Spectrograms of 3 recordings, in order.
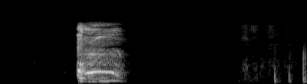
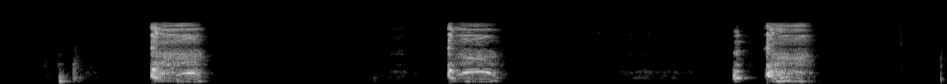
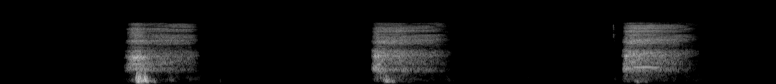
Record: {"cough_length": "3.1 s", "cough_amplitude": 29645, "cough_signal_mean_std_ratio": 0.3, "three_cough_length": "9.5 s", "three_cough_amplitude": 30512, "three_cough_signal_mean_std_ratio": 0.3, "exhalation_length": "7.8 s", "exhalation_amplitude": 17044, "exhalation_signal_mean_std_ratio": 0.35, "survey_phase": "beta (2021-08-13 to 2022-03-07)", "age": "45-64", "gender": "Female", "wearing_mask": "No", "symptom_cough_any": true, "symptom_runny_or_blocked_nose": true, "symptom_sore_throat": true, "symptom_fatigue": true, "smoker_status": "Never smoked", "respiratory_condition_asthma": false, "respiratory_condition_other": false, "recruitment_source": "Test and Trace", "submission_delay": "1 day", "covid_test_result": "Positive", "covid_test_method": "RT-qPCR", "covid_ct_value": 21.3, "covid_ct_gene": "N gene"}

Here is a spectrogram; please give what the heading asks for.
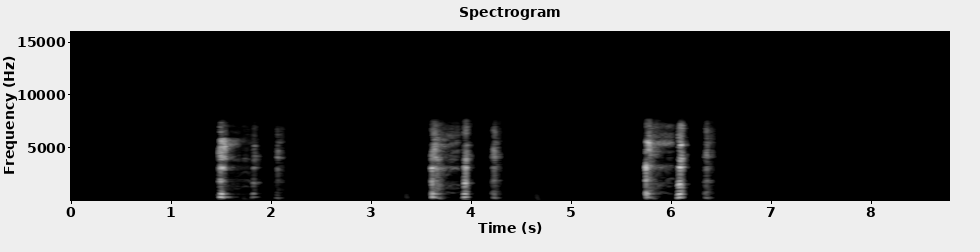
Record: {"three_cough_length": "8.8 s", "three_cough_amplitude": 28369, "three_cough_signal_mean_std_ratio": 0.15, "survey_phase": "beta (2021-08-13 to 2022-03-07)", "age": "45-64", "gender": "Female", "wearing_mask": "No", "symptom_none": true, "smoker_status": "Never smoked", "respiratory_condition_asthma": false, "respiratory_condition_other": false, "recruitment_source": "REACT", "submission_delay": "3 days", "covid_test_result": "Negative", "covid_test_method": "RT-qPCR", "influenza_a_test_result": "Negative", "influenza_b_test_result": "Negative"}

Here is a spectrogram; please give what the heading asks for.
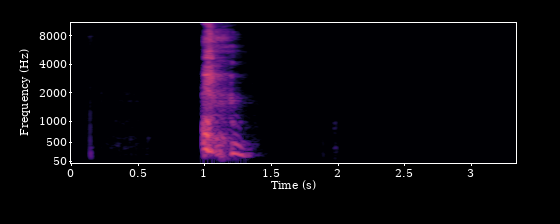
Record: {"cough_length": "3.3 s", "cough_amplitude": 4507, "cough_signal_mean_std_ratio": 0.19, "survey_phase": "beta (2021-08-13 to 2022-03-07)", "age": "45-64", "gender": "Female", "wearing_mask": "No", "symptom_none": true, "smoker_status": "Never smoked", "respiratory_condition_asthma": false, "respiratory_condition_other": false, "recruitment_source": "REACT", "submission_delay": "2 days", "covid_test_result": "Negative", "covid_test_method": "RT-qPCR"}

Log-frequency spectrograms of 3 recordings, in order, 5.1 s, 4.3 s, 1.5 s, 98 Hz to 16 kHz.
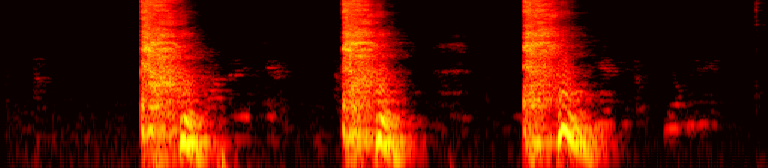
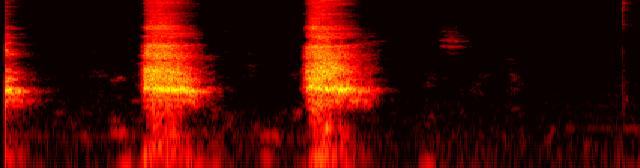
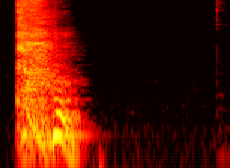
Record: {"three_cough_length": "5.1 s", "three_cough_amplitude": 30421, "three_cough_signal_mean_std_ratio": 0.45, "exhalation_length": "4.3 s", "exhalation_amplitude": 22825, "exhalation_signal_mean_std_ratio": 0.39, "cough_length": "1.5 s", "cough_amplitude": 27041, "cough_signal_mean_std_ratio": 0.47, "survey_phase": "beta (2021-08-13 to 2022-03-07)", "age": "65+", "gender": "Female", "wearing_mask": "No", "symptom_none": true, "smoker_status": "Never smoked", "respiratory_condition_asthma": false, "respiratory_condition_other": false, "recruitment_source": "REACT", "submission_delay": "2 days", "covid_test_result": "Negative", "covid_test_method": "RT-qPCR", "influenza_a_test_result": "Negative", "influenza_b_test_result": "Negative"}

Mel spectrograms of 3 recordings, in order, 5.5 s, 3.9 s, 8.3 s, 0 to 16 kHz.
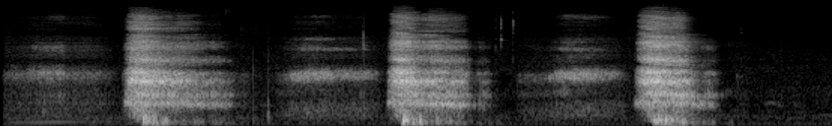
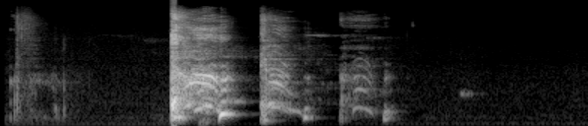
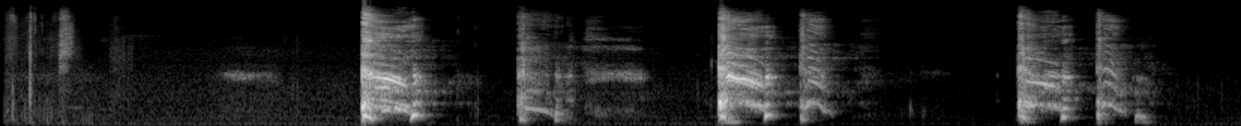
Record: {"exhalation_length": "5.5 s", "exhalation_amplitude": 19760, "exhalation_signal_mean_std_ratio": 0.44, "cough_length": "3.9 s", "cough_amplitude": 32768, "cough_signal_mean_std_ratio": 0.29, "three_cough_length": "8.3 s", "three_cough_amplitude": 32768, "three_cough_signal_mean_std_ratio": 0.29, "survey_phase": "alpha (2021-03-01 to 2021-08-12)", "age": "45-64", "gender": "Female", "wearing_mask": "No", "symptom_none": true, "symptom_cough_any": true, "smoker_status": "Ex-smoker", "respiratory_condition_asthma": false, "respiratory_condition_other": false, "recruitment_source": "REACT", "submission_delay": "2 days", "covid_test_result": "Negative", "covid_test_method": "RT-qPCR"}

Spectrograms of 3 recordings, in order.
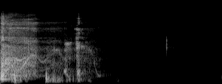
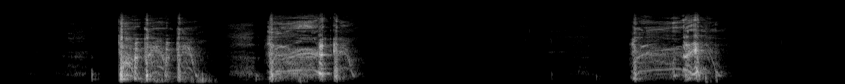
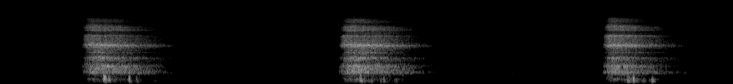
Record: {"cough_length": "2.2 s", "cough_amplitude": 25348, "cough_signal_mean_std_ratio": 0.36, "three_cough_length": "8.5 s", "three_cough_amplitude": 22291, "three_cough_signal_mean_std_ratio": 0.34, "exhalation_length": "7.3 s", "exhalation_amplitude": 6253, "exhalation_signal_mean_std_ratio": 0.4, "survey_phase": "alpha (2021-03-01 to 2021-08-12)", "age": "45-64", "gender": "Male", "wearing_mask": "No", "symptom_cough_any": true, "symptom_change_to_sense_of_smell_or_taste": true, "symptom_loss_of_taste": true, "symptom_onset": "4 days", "smoker_status": "Never smoked", "respiratory_condition_asthma": false, "respiratory_condition_other": false, "recruitment_source": "Test and Trace", "submission_delay": "2 days", "covid_test_result": "Positive", "covid_test_method": "RT-qPCR"}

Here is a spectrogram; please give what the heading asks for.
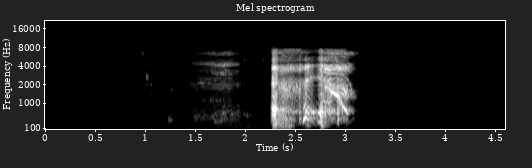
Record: {"cough_length": "4.6 s", "cough_amplitude": 31110, "cough_signal_mean_std_ratio": 0.31, "survey_phase": "beta (2021-08-13 to 2022-03-07)", "age": "65+", "gender": "Female", "wearing_mask": "No", "symptom_none": true, "smoker_status": "Ex-smoker", "respiratory_condition_asthma": false, "respiratory_condition_other": false, "recruitment_source": "REACT", "submission_delay": "1 day", "covid_test_result": "Negative", "covid_test_method": "RT-qPCR", "influenza_a_test_result": "Negative", "influenza_b_test_result": "Negative"}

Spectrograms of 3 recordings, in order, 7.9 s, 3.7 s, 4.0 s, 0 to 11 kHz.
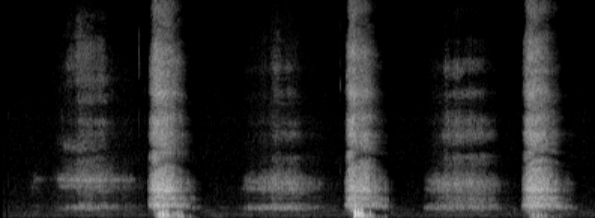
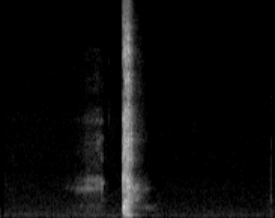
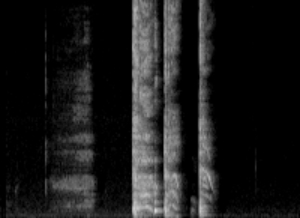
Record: {"exhalation_length": "7.9 s", "exhalation_amplitude": 30498, "exhalation_signal_mean_std_ratio": 0.3, "cough_length": "3.7 s", "cough_amplitude": 31349, "cough_signal_mean_std_ratio": 0.14, "three_cough_length": "4.0 s", "three_cough_amplitude": 29808, "three_cough_signal_mean_std_ratio": 0.29, "survey_phase": "beta (2021-08-13 to 2022-03-07)", "age": "18-44", "gender": "Female", "wearing_mask": "Yes", "symptom_fever_high_temperature": true, "symptom_headache": true, "smoker_status": "Never smoked", "respiratory_condition_asthma": false, "respiratory_condition_other": false, "recruitment_source": "REACT", "submission_delay": "1 day", "covid_test_result": "Negative", "covid_test_method": "RT-qPCR"}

